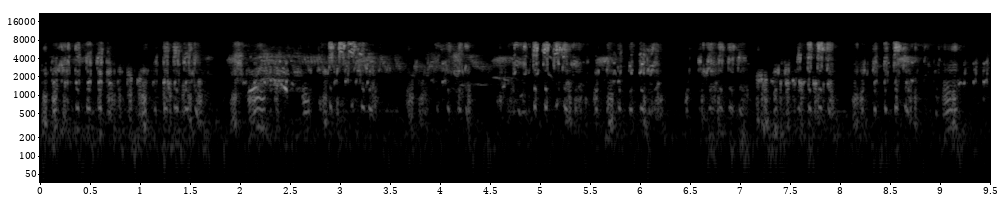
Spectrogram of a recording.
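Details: Black storks at a nest in Lodz, Poland, early morning of 30 May 2017, as the male brings food to the chicks and the female: dense, harsh, buzzy pulsed calls in rapid rhythmic bursts, pausing briefly every second or two.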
